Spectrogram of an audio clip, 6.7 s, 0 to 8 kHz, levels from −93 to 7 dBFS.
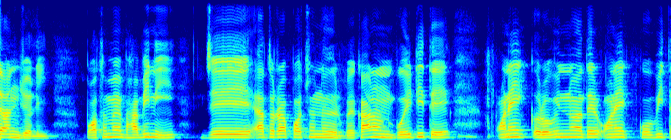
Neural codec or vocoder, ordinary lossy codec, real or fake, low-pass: none; none; real; none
